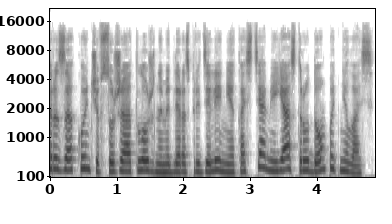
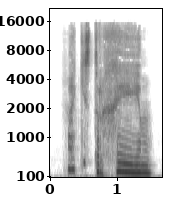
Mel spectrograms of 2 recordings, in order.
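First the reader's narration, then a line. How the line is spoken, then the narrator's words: Offended, drawn-out whine. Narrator (Russian): обиженно протянула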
